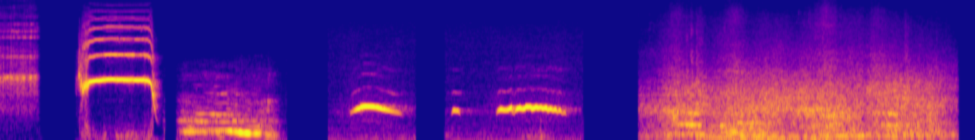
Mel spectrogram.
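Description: A string of cartoon sound effects: a short high squeal, then a loud held squeal, a growling roar that falls in pitch, and two short hooting calls. These are followed by about five seconds of steady rumbling noise as a toy truck drives past.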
